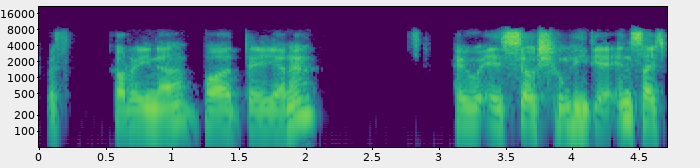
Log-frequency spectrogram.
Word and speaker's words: Corina Bordeianu: So, Corina Bordeianu, the right Romanian pronunciation.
